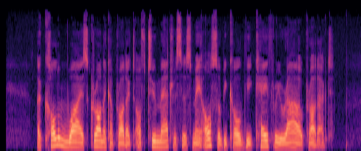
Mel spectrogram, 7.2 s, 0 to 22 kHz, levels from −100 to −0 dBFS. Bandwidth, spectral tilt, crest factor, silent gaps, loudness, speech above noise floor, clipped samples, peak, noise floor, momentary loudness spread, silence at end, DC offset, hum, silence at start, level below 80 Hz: 15.5 kHz; -6 dB/octave; 18 dB; none; -25 LUFS; 38 dB; under 0.1%; -6 dBFS; -62 dBFS; 9 LU; 0.6 s; under 0.1%; none; 0.75 s; -72 dBFS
